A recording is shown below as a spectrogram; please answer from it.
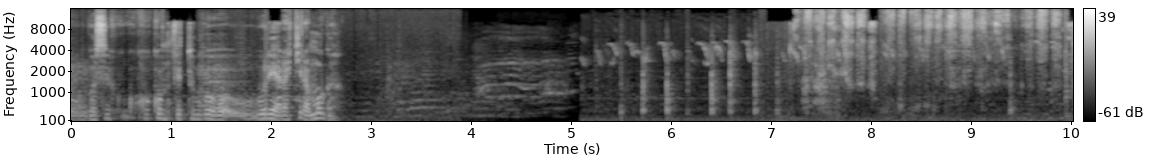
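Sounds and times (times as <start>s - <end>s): bird chirping: 5.1s - 9.4s
scratchy rubbing noise: 7.2s - 10.0s.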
